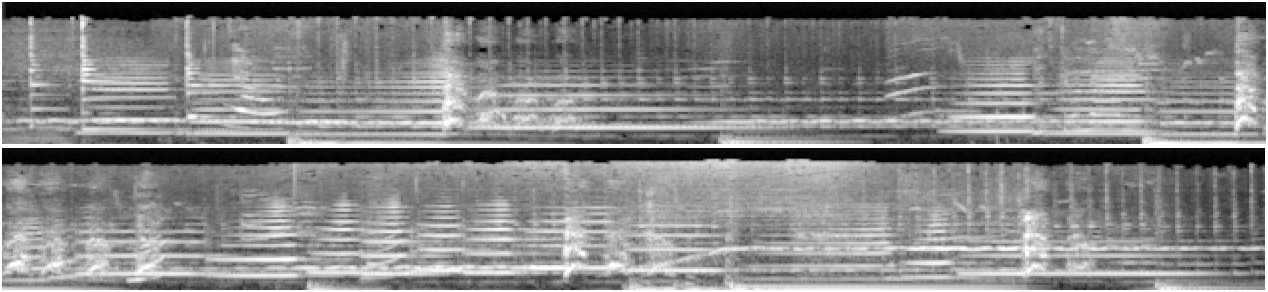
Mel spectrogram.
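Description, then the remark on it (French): Several stray dogs in an Italian city howl and yelp together in long, wavering, rising and falling cries, with bursts of barking mixed in. The chorus is fairly loud and continuous, with no talking. “Les Italiens aiment particulièrement les animaux de compagnie, ce qui n'empêche pas la multiplication de chiens errants dans les villes.”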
